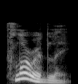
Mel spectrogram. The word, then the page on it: floridly: British English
